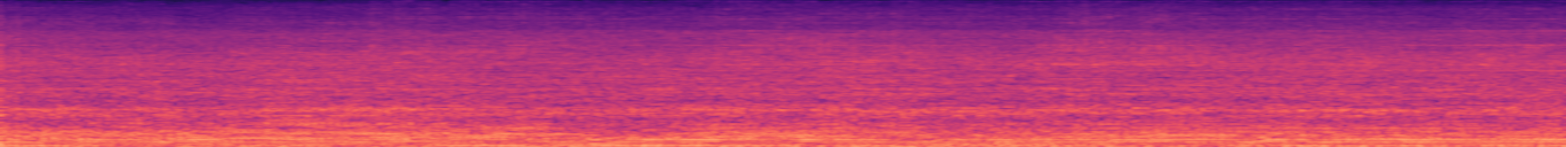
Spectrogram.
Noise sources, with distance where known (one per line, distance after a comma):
unidentified impact machinery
